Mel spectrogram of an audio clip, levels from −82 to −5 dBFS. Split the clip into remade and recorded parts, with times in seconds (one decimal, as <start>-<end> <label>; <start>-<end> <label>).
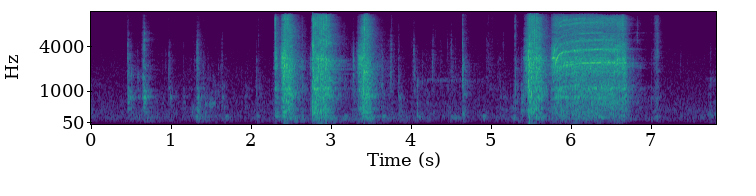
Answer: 0.0-6.4 recorded; 6.4-7.1 remade; 7.1-7.8 recorded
